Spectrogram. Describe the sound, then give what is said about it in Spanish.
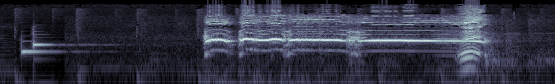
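A rooster crows loudly in one long, sustained cock-a-doodle-doo among a flock of hens and roosters, with a brief faint sound beforehand and quiet gaps around it. “Nos invaden las gallinas y los gallos. Bueno, ahí lo está el gallito cantando para vos, Joaquín.”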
